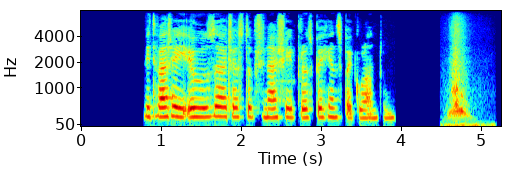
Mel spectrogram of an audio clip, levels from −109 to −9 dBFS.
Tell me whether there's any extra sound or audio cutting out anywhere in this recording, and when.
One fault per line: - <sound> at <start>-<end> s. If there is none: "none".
- whoosh at 4.5-5.2 s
